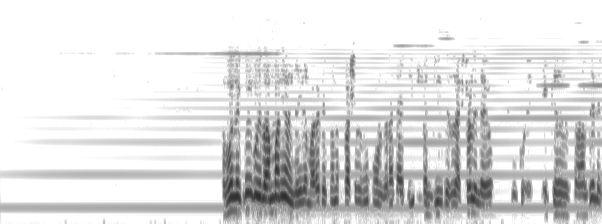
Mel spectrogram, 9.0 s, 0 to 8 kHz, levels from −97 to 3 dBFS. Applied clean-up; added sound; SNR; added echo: classical method spectral subtraction.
